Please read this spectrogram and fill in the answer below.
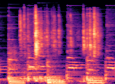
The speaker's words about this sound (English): Here's that good shuffle.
